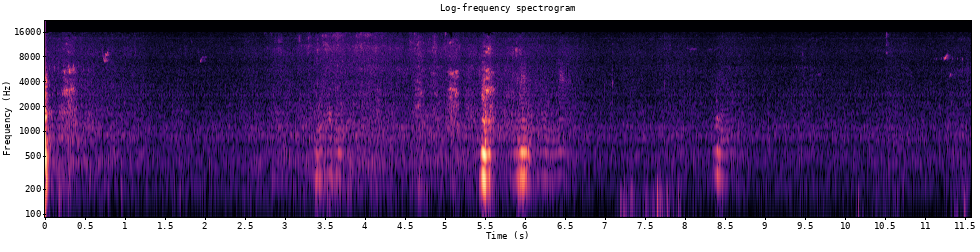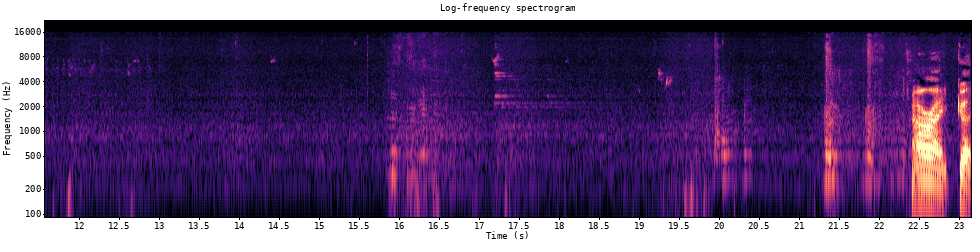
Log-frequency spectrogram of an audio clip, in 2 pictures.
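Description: Honey bees buzzing steadily over an open hive box, with a few brief knocks as the wooden frames are worked with a hive tool.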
